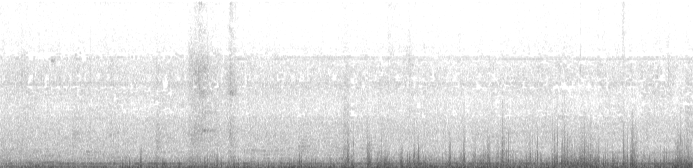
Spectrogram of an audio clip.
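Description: Train running at speed, heard from aboard: a steady low rumble with a faint hum, and a dense rattle of clicks and knocks that grows louder from about three seconds in, with wind buffeting the microphone.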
